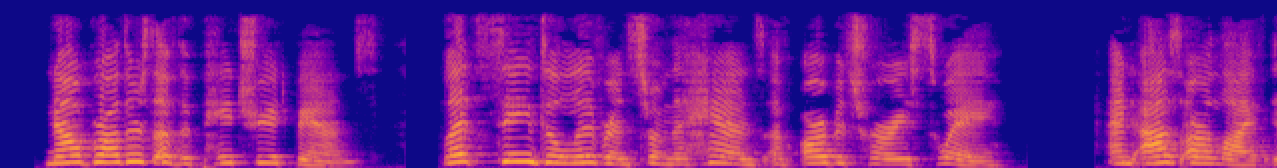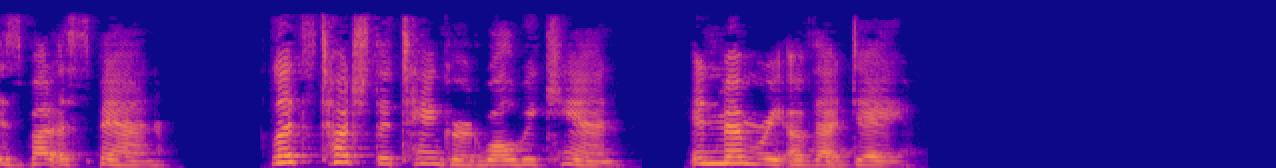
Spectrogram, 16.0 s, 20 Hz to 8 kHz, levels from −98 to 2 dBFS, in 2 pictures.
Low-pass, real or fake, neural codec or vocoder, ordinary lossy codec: 7.2 kHz; real; none; MP3, 64 kbps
